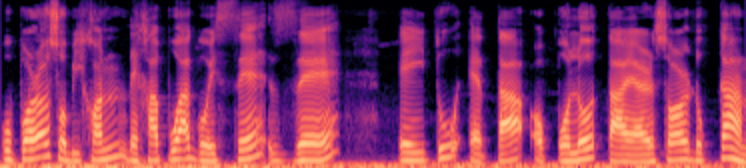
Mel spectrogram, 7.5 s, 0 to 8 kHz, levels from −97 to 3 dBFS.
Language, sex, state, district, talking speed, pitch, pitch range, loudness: Assamese, male, Assam, Sonitpur, 90 wpm, 150 Hz, 140-170 Hz, -13 LUFS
